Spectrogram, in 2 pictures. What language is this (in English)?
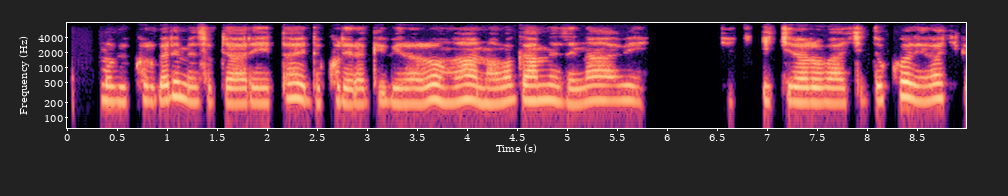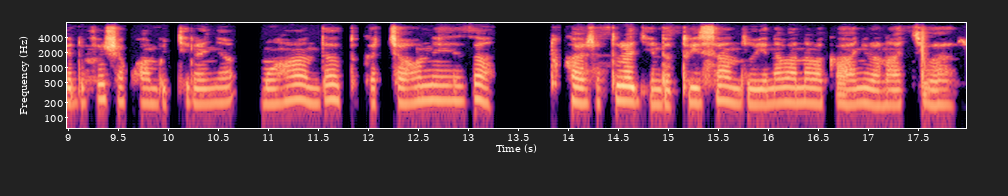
Kinyarwanda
